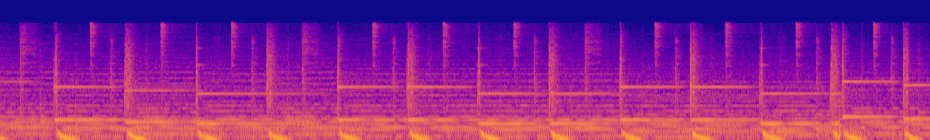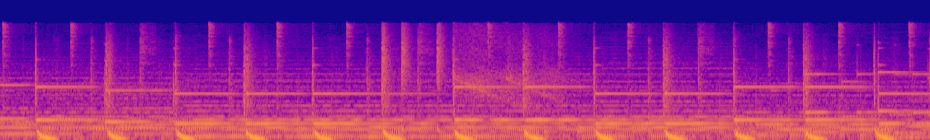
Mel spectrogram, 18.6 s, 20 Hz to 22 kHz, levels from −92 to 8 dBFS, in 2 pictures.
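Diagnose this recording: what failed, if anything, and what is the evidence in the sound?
A skip ahead at the network and jitter-buffer stage occurs at 8.39 s. Roughly 0.7 s of audio vanishes, and the two sides are spliced with no silence or fill. That seamless jump, rather than a gap or a smoothed concealment, separates it from a packet-loss dropout.

Jitter buffer speed-up follows from 8.49 to 9.63 s. The audio runs at about 115% speed while its pitch stays unchanged, because the receiver trims short pitch-period pieces, around a fifth of a second in total, to cut the excess delay. A resampling speed error would raise the pitch, and this does not. The Opus call path underneath, with its top end limited to about 12 kHz, carries this audio.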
